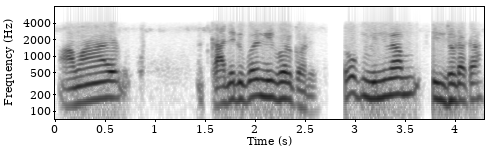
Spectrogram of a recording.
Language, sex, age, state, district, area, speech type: Bengali, male, 30-45, West Bengal, Birbhum, urban, conversation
